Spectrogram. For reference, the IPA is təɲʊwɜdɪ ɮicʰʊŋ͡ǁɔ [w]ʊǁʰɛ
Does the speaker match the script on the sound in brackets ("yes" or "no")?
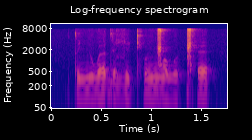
yes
